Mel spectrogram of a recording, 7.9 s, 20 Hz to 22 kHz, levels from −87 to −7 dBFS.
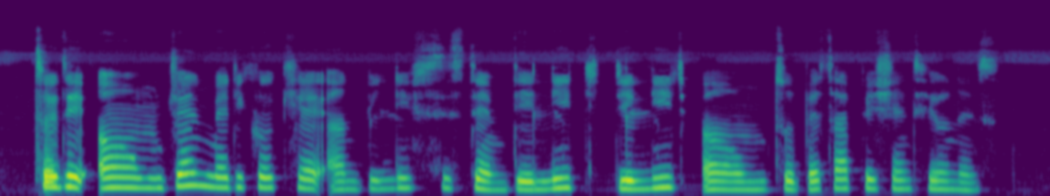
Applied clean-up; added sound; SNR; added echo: none; none; none; none.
